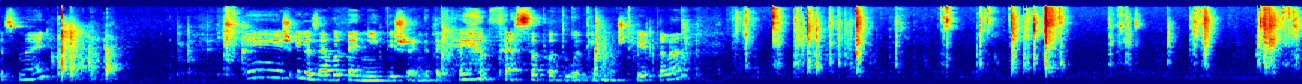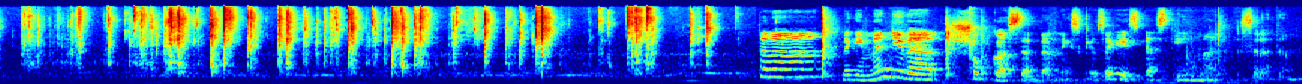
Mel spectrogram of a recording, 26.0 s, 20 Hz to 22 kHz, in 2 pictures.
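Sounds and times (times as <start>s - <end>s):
lipstick tubes clicking and clattering: 7.3s - 20.2s.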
